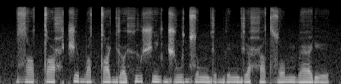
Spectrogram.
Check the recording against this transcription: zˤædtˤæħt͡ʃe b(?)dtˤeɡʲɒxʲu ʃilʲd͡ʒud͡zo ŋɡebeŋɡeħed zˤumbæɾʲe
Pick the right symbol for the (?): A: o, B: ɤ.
A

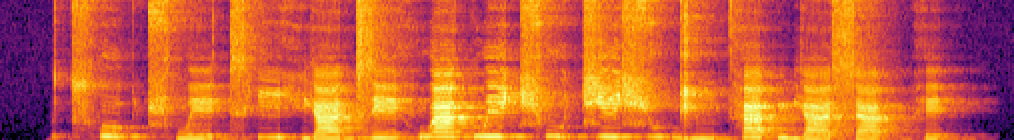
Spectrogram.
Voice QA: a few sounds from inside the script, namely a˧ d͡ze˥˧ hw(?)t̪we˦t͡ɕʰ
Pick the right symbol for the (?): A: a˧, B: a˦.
B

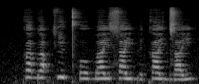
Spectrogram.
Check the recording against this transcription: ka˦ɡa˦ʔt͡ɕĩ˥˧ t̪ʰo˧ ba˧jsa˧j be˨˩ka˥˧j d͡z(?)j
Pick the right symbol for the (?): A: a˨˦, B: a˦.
A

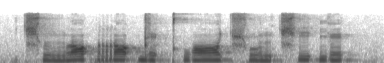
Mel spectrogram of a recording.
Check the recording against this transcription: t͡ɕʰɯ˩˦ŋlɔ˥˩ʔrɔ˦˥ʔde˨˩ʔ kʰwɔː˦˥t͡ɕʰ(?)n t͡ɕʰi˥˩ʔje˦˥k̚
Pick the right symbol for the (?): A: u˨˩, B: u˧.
A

